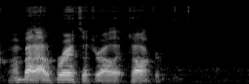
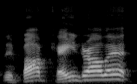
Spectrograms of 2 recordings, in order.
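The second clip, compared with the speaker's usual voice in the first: ordinary talk, nothing marked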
